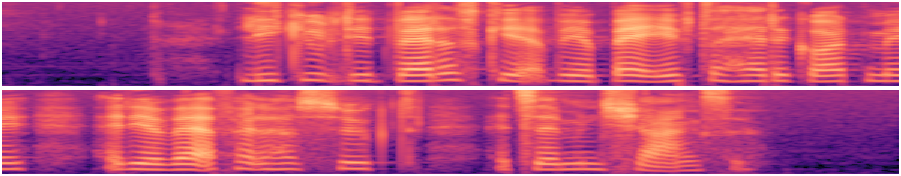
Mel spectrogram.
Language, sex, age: Danish, female, 34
